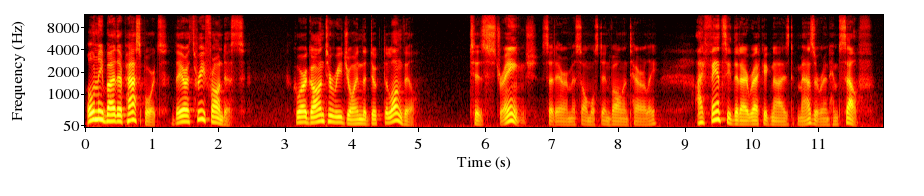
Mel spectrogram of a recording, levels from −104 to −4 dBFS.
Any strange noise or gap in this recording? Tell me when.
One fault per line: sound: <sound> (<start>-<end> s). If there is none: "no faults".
no faults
